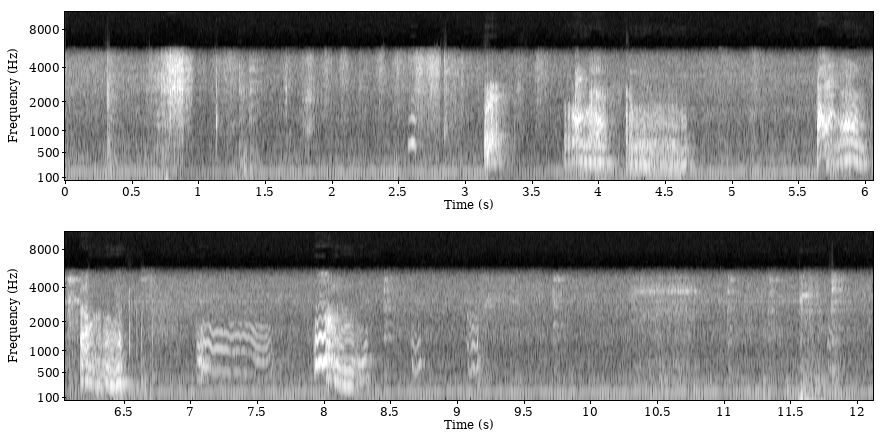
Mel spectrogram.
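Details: Seven-week-old female Jack Russell Terrier puppy stalking her kibble dinner, giving short scattered growly yips and whiny squeals in bursts every second or two, with a steady low hum indoors.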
